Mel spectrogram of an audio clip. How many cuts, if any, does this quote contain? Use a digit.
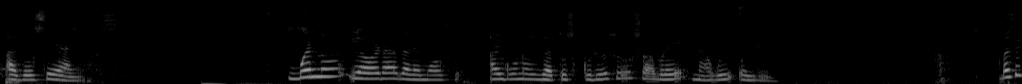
1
